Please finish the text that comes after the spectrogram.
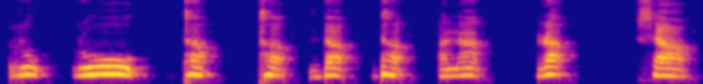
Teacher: మూర్తన్యములు నోటి పైభాగం నుంచి పుట్టినవి ఋ ఋ ఠ ఠ డ డ అన ర ష అనేవి మూర్తన్యములు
